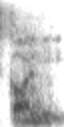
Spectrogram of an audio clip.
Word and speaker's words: colleague: thinking, People but usually say colleague, but that is the wrong pronunciation. It's colleague.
